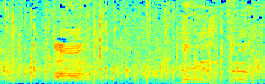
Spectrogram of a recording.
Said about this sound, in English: Can I have a huge round of applause for my amazing co-pilot, Sarah Pascoe?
